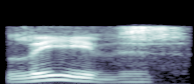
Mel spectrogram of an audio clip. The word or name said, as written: leaves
